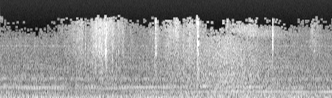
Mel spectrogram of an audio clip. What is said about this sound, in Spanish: El coche estaciona ante el edificio.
